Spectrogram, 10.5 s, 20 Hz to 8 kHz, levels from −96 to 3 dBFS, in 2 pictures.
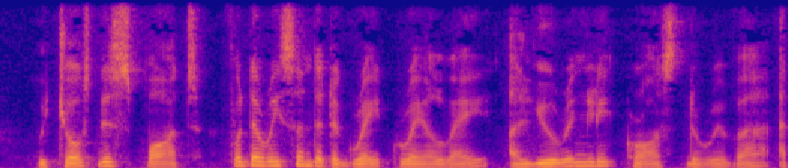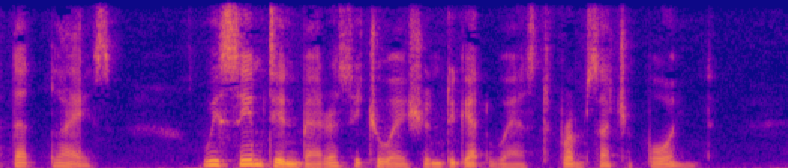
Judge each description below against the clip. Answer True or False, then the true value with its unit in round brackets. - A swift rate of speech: False (170 wpm)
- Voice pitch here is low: True (130 Hz)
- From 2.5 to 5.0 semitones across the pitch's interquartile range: False (5.4 semitones)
